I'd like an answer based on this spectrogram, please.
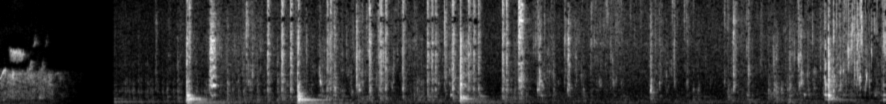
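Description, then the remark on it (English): A wooden spoon stirs a soup pot of chicken stock on a heating burner, with liquid sloshing and a few irregular hollow knocks against the pot's side over a steady low hum. No one speaks. “You can hear that wooden spoon bumping against the side of the pot.”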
